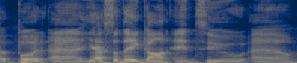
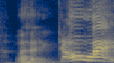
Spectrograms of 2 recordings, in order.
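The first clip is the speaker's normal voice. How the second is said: put-on old woman voice, much higher, louder; 13 dB louder than usual. Recalling the voice they did for the old lady Magadha, Magadha old-lady voice. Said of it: "With an old voice".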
